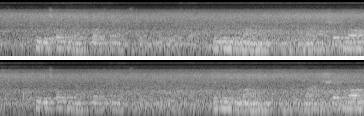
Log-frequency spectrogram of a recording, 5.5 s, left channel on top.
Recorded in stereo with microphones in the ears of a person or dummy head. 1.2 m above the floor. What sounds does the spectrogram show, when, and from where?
0.5 s a man speaking: 10° left (ahead or behind), 2 m
3.2 s a man speaking: 30° right (ahead or behind), 5 m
